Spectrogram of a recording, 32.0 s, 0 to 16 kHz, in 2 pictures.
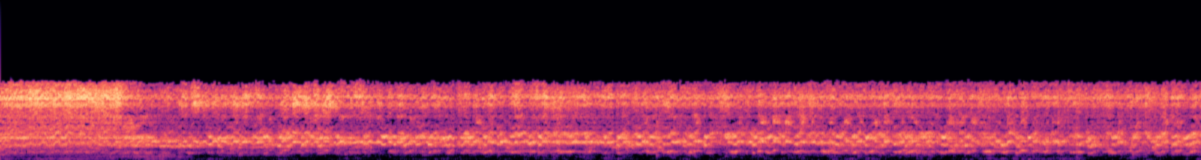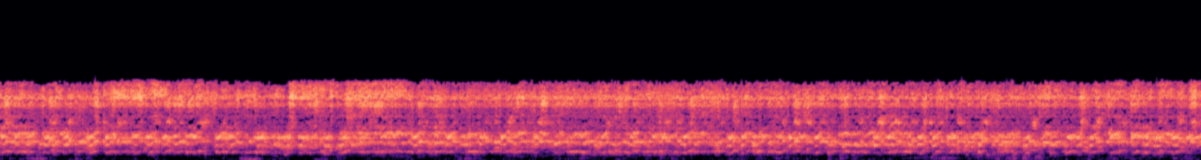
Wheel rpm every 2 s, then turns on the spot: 190, 210, 220, 230, 230, 230, 240, 230, 230, 230, 230, 230, 230, 230, 230, 220.
none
